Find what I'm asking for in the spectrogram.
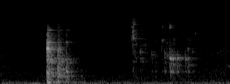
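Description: A wet shaving brush is squeezed out, giving one sharp splashing drip followed by a couple of softer trickling spatters, heard close and quiet, with no talk.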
